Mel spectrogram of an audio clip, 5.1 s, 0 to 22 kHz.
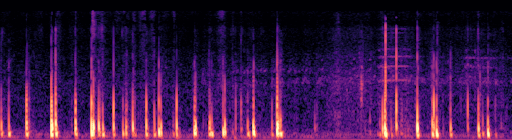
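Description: Gloved fingertips tap a large, solid fallen tree trunk of dry, grey, weathered wood with cracks, outdoors. About 24 short, dry, hollow knocks sit in the low-mids and die away almost instantly. They come in a quick, uneven patter, pause briefly around the three-second mark, then resume.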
